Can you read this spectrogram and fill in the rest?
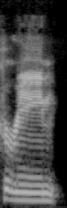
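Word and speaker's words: Corinne: is Karen it looks like Karin but it's pronounced Karen and and her nickname is Connie so let's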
